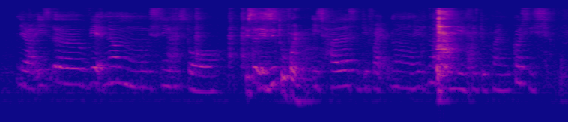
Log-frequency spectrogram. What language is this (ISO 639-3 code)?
eng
